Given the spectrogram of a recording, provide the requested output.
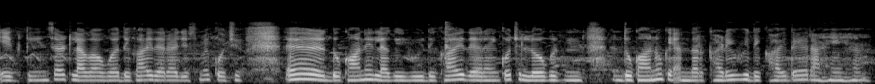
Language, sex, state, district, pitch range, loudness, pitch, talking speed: Hindi, female, Uttarakhand, Uttarkashi, 185-210 Hz, -19 LUFS, 195 Hz, 190 wpm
